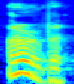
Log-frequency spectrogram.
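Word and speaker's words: herb: 라고 발음 하시면 되겠구요 이 때 유의하실 점은 앞부분에 있는 알파벳 h 가 이번 단어 에서는 묵음 이라서 바람이 되지 않습니다 그래서 프루프 가 아니라 어루 품사는 명사 뜻은 약초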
